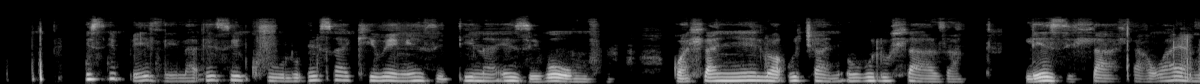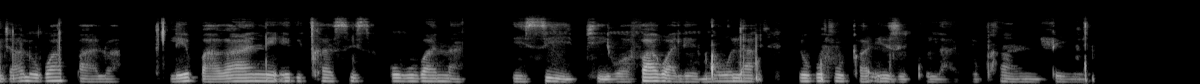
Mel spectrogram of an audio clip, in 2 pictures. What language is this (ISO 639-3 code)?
nde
